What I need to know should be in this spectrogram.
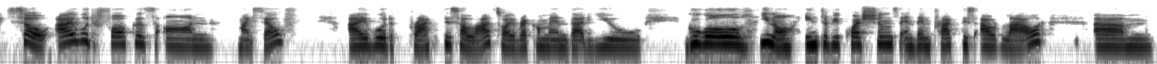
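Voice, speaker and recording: A woman panelist answers audience questions with earnest encouragement, circling back to repeat her main points. Her mid-pitched voice arrives dry and slightly muffled over a video call. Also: no echo. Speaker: panelist giving career advice. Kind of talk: conference Q&A answers.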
